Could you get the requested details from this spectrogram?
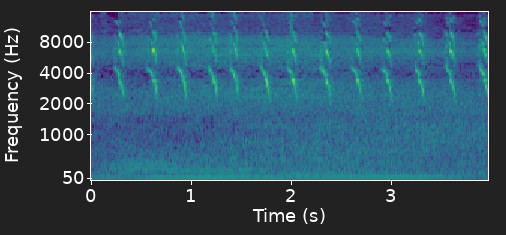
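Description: A chick peeps steadily, high descending notes about three per second, over a low constant hum.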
